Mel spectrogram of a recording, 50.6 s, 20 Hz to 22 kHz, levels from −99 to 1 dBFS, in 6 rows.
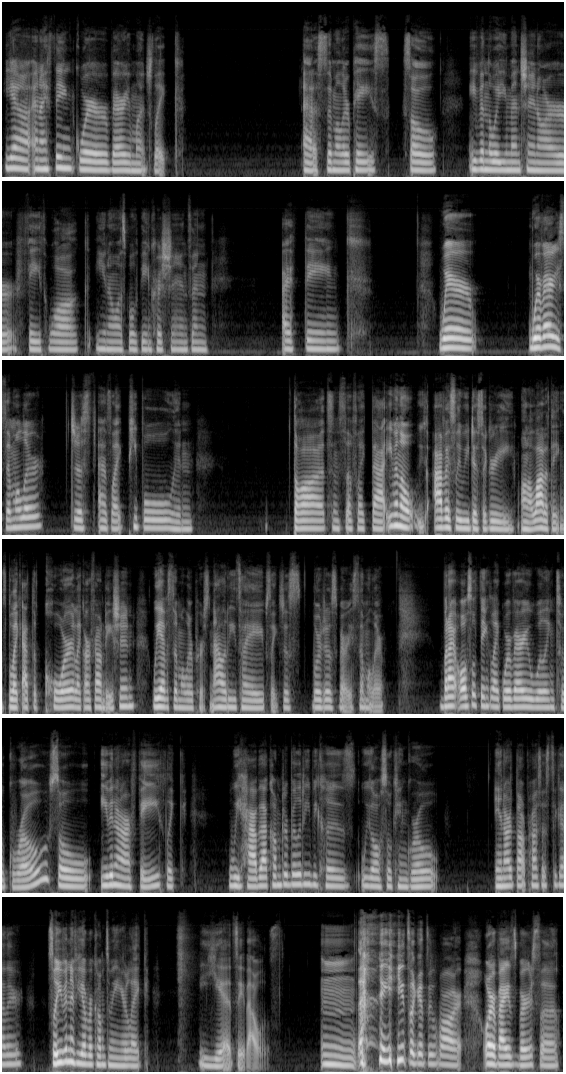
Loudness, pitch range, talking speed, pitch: -25 LUFS, 175-200 Hz, 150 wpm, 185 Hz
